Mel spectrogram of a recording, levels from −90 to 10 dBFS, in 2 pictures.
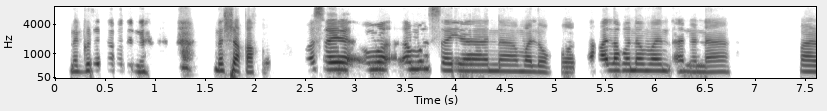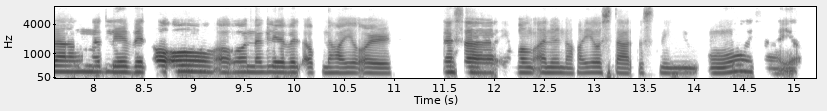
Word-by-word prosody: Nagulat 245 +3 -1
ako 245 - -11
do'n 225 -2 -6
ah. - - -12 0.7
Na-shock 245 -1 +5
ako. 195 - +2 0.4
Masaya, 275 +1 +8 0.2
ma 280 0 +7 0.3
masaya 255 -5 +2 0.2
na 230 -1 0
malungkot. 200 -4 -2
Akala 235 +3 +4
ko 250 - +2
naman 240 -1 +3
ano 215 -1 -1
na, 200 0 0 0.8
parang 210 -2 +1 0.2
nag-level 200 -1 -3
oo, 210 -1 +3
oo, 190 0 -4
nag-level 190 -1 -3
up 180 - -6
na 180 0 -7
kayo 180 0 -6
or 170 -1 -2 0.6
nasa 185 -2 0 0.2
ibang 185 0 -4
ano 180 0 -5
na 170 - -8
kayo, 180 +2 -7
status 170 -1 -8
ninyo. 170 -1 -8 0.2
Oh, 180 +6 -3 0.2
sayang. 160 -1 -11
205 Hz, 135 wpm, -21 LUFS, 185-235 Hz, 0.8 s, Masaya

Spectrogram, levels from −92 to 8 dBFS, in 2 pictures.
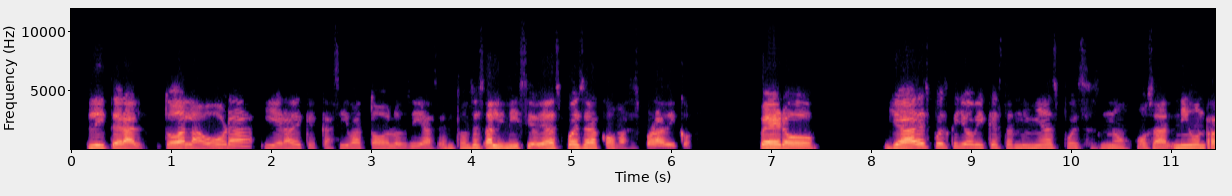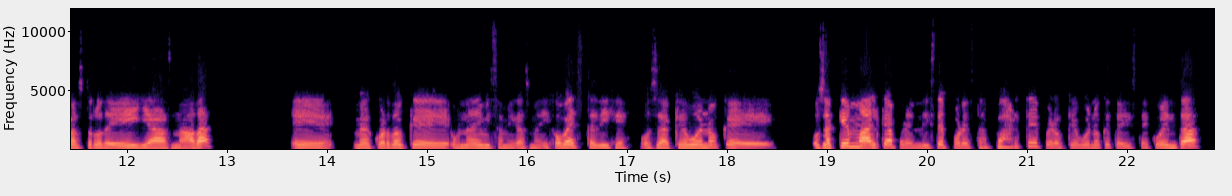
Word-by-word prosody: literal, 195 -5 +3 0.2
toda 220 +2 +4
la 230 -6 0
hora 265 +9 -1
y 215 -3 -9
era 195 +2 -3
de 230 +1 -5
que 195 -3 -16
casi 180 +3 -13
iba 210 +1 -4
todos 195 -2 -5
los 175 -2 -8
días, 170 -1 -7
entonces 200 +5 -5
al 215 -3 +7
inicio, 180 -2 -1
ya 180 +3 +5
después 220 +2 +2
era 220 0 +4
como 200 -3 -3
más 175 -1 -8
esporádico. 170 -3 -3 0.6
Pero, 220 -4 +6 0.6
ya 235 +4 +6
después 270 -1 +1
que 255 +2 -8
yo 245 -2 -1
vi 230 0 -3
que 220 - -6
estas 220 +1 -8
niñas, 210 -1 -4
pues 190 -3 -9
no, 190 -3 -8
o 185 - -6
sea, 175 0 0
ni 210 +3 +1
un 225 0 +1
rastro 225 -1 0
de 185 0 +1
ellas, 200 -1 +2
nada. 190 +9 +3 0.8
Eh, 205 -2 -2 0.2
me 215 +1 -1
acuerdo 215 +2 0
que 200 -5 0
una 200 +2 -3
de 220 - 0
mis 210 -2 -4
amigas 195 0 -5
me 190 - -7
dijo: 180 +1 -2
"¿Ves? 260 +4 +2
Te 210 - -2
dije", 195 -2 -3
o 185 - -6
sea, 195 0 0
qué 215 +4 -3
bueno 235 +2 +1
que, 185 -6 -2 0.4
o 205 - -3
sea, 225 0 +3
qué 285 +4 +4
mal 255 -2 +6
que 275 - +1
aprendiste 205 -2 -3
por 215 -2 -5
esta 200 +3 -7
parte, 255 +7 -4
pero, 200 -5 -5
qué 210 - -10
bueno 215 +2 -5
que 235 - -8
te 185 - -7
diste 180 +2 -9
cuenta, 225 +6 +3
210 Hz, 195 wpm, -21 LUFS, 190-225 Hz, 0.8 s, al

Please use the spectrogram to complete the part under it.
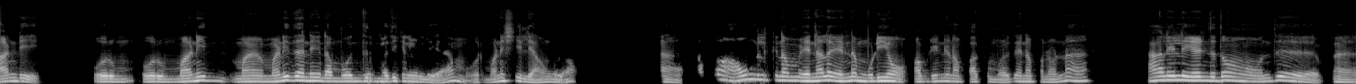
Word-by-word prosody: தாண்டி, 145 -1 0 0.7
ஒரு 130 0 +5 0.4
ஒரு 130 -1 +3 0.2
மனித் 170 +5 +2 0.2
ம - - 0 0.3
மனிதனை 180 +1 +4
நம்ப 145 0 -1
வந்து 145 +1 -1
மதிக்கணும் 145 -1 -1
இல்லையா? 105 +3 -3 0.3
ஒரு 110 - -8
மனுஷி 160 +5 -2
இல்லையா 120 -4 -1
அவங்களும்? 115 +2 -4 0.9
அ - - -4 0.4
அப்ப - - -30 0.2
அவுங்களுக்கு 215 0 0
நம்ம 175 -2 +1
என்னால 180 +4 +4
என்ன 170 +3 +3
முடியும் 155 -3 +3
அப்படின்னு 140 +3 -3
நான் 130 -1 -9
பாக்கும்பொழுது, 120 -2 -6
என்ன 135 - -2
பண்ணோம்னா, 125 +9 -3 0.8
காலையில 195 +2 +5
எழுந்ததும் 180 0 +2 0.2
வந்து 150 +7 -1 0.6
அ - - -2
150 Hz, 135 wpm, -20 LUFS, 130-180 Hz, 0.9 s, ஒரு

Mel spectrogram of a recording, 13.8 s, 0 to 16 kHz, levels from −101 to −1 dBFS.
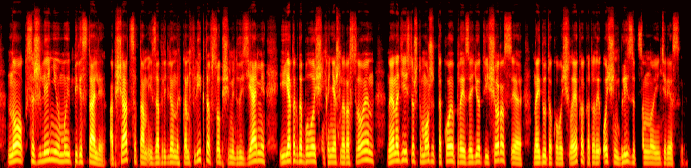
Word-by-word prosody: Но, 165 +4 +5
к - - -24
сожалению, 170 +4 -1
мы 160 +1 -2
перестали 140 - +3
общаться - - +3
там 125 -3 +1
из-за 120 +1 -1
определённых 130 -1 -5
конфликтов 130 +9 -3
с - - -6
общими 125 -2 -3
друзьями. 135 +8 +2 0.3
И 130 - -6
я 165 +3 +10
тогда 160 -3 +1
был 155 +2 -4
очень, 155 -3 +1
конечно, 135 -2 -1
расстроен, 165 +7 0 0.2
но 130 - -1
я 155 - +7
надеюсь, 170 +1 +2
то, 165 - -4
что, 155 -2 -6
может, 155 +1 -2
такое 160 +4 +3
произойдёт 135 0 -1
ещё 135 +6 +1
раз, 175 -6 -2
я 115 -3 0 0.2
найду 125 +3 +2
такого 115 -2 -4
человека, 115 +2 0
который 125 +1 -4
очень 135 -5 -1
близок 140 -2 -4
со 125 - -8
мной 120 -2 -4
интересы. 115 -1 -7
140 Hz, 175 wpm, -25 LUFS, 125-160 Hz, 0.3 s, я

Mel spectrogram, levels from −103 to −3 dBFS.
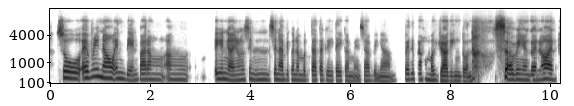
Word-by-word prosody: so 245 -4 +3
every 280 +5 +2
now 255 -3 +4
and 230 0 -4
then 190 -1 -5
parang 210 -1 -3
ang 205 - -6 0.8
ayun 225 0 -1
nga, 185 - +3
'yong 195 +2 -6
sin 210 -1 -7 0.3
sinabi 195 -2 -2
ko 200 - -6
na 190 -1 -6
magta-Tagaytay 185 -2 -7
kami, 170 -2 -10
sabi 175 -2 -6
niya, 155 -1 -7 0.3
puwede 205 +1 -4
ba 210 0 -3
akong 210 -2 -11
mag-jogging 170 -3 0
do'n, 150 -2 -4 0.5
sabi 205 -7 +8
niyang 195 -1 -4
gano'n, 205 +3 +4
200 Hz, 155 wpm, -22 LUFS, 185-220 Hz, 0.8 s, sabi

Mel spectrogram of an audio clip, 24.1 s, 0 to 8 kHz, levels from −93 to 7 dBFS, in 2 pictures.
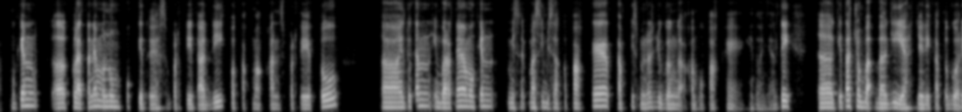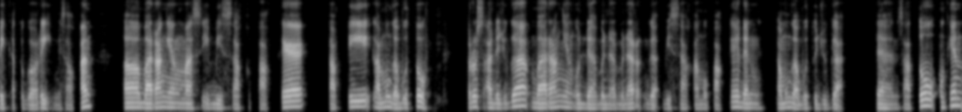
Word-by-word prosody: mungkin, 175 +8 +2 0.2
eee, 125 +1 +2
kelihatannya 130 +5 +2
menumpuk, 145 -1 -2
gitu 120 - -3
ya. 110 - -4
Seperti 115 -1 -8
tadi 105 +9 0
kotak 120 - -11
makan, 105 0 -7
seperti 105 0 -6
itu. 170 +7 +1 0.5
Eee, 135 0 +2
itu 150 - -5
kan 170 +1 -2
ibaratnya 135 +4 +3
mungkin 160 +2 -1 0.2
mis 125 -3 -8
masih 130 0 -4
bisa 125 0 -6
kepakai, 160 +8 +2
tapi - - -5
sebenarnya 130 +2 -7
juga 125 -4 -4
enggak 105 - -7
kamu 105 0 -11
pakai, 105 0 -10 0.2
gitu. 110 -3 -21
Nanti, 105 +11 0 0.4
eee, 130 0 +4
kita 155 +3 +3
coba 135 - +5
bagi 120 -1 +2
ya - - -5
jadi 110 -2 0
kategori-kategori. 105 0 -3
Misalkan, 100 +9 +2 0.4
eee, 130 0 +7
barang 125 +2 +7
yang 130 - +1
masih 120 -1 0
bisa 110 -1 -5
kepakai, 150 +3 +5 0.3
tapi 150 +8 +2
kamu 135 +2 0
enggak 110 -1 +1
butuh, 120 0 +2 0.5
terus 145 +2 +1
ada 120 -2 0
juga 165 +7 +5
barang 125 +2 +3
yang - - -11
udah 110 -2 -1
benar-benar 110 +2 -2
enggak 110 -2 -4
bisa 110 0 -10
kamu 105 -1 -8
pakai 145 0 -4
dan 120 -1 -1 0.2
kamu 115 +1 -1
enggak 100 - +1
butuh 110 0 -7
juga, 110 +1 -3 0.5
dan 110 -1 -2
1 155 +11 +1
mungkin 180 +7 +1
120 Hz, 165 wpm, -25 LUFS, 110-140 Hz, 0.5 s, eee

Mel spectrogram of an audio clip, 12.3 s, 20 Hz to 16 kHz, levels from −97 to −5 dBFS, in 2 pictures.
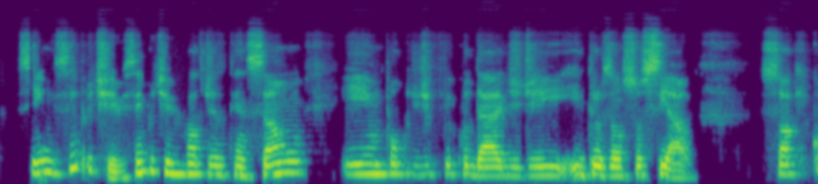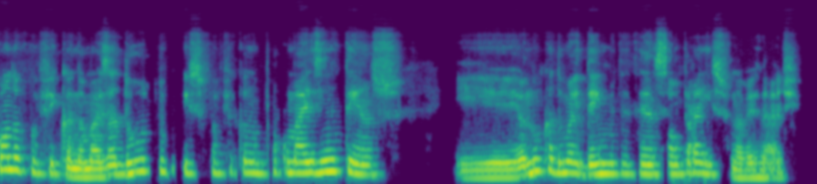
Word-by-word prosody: Sim, 185 +2 0
sempre 235 +7 -2
tive. 105 - -1
Sempre 190 - +1
tive 180 -4 +2
falta 160 0 0
de 150 - -2
atenção 150 +6 +1 0.3
e 160 +1 0
um 160 0 +2
pouco 160 0 -3
de 145 - -14
dificuldade 145 -3 -1
de 135 +1 -2
inclusão 140 -1 +2
social, 140 -5 +2 0.5
só 155 0 0
que - - -14
quando 230 -1 +2
eu 210 - -4
fui 185 -4 -4
ficando 150 -8 +1
mais 120 +3 +3
adulto, 190 +6 +1
isso 165 -2 -4
foi 175 -3 -6
ficando 175 0 -4
um 170 - -2
pouco 180 +2 -6
mais 175 0 +3
intenso, 175 -6 +2 0.5
e 110 +2 0
eu 130 +4 +3
nunca 205 +2 +2
de 175 - +1
uma 175 -1 +2
dei 155 0 +3
muita 165 0 +1
atenção 155 -1 -1
pra 175 0 -1
isso, 155 -6 -5
na 110 - 0
verdade. 110 +1 -3
155 Hz, 210 wpm, -21 LUFS, 140-175 Hz, 0.5 s, mais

